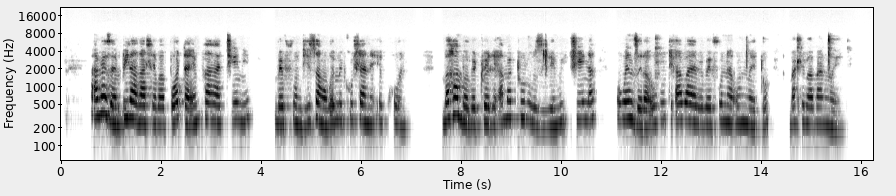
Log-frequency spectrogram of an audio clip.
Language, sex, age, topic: North Ndebele, female, 36-49, health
